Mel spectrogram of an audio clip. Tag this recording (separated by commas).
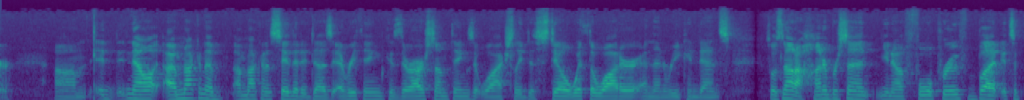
Speech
